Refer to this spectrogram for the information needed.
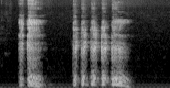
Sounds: Throat clearing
